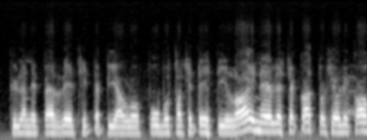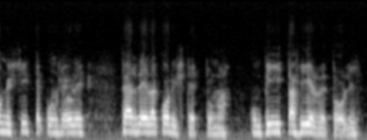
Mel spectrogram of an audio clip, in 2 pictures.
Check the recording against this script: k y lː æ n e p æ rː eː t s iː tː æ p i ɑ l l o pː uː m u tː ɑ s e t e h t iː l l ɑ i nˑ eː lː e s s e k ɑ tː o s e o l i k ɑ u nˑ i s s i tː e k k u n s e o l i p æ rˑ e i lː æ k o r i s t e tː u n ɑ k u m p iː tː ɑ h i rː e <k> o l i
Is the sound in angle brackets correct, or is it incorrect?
incorrect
